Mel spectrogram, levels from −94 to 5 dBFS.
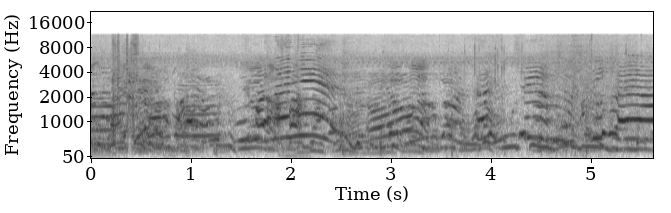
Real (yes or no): yes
